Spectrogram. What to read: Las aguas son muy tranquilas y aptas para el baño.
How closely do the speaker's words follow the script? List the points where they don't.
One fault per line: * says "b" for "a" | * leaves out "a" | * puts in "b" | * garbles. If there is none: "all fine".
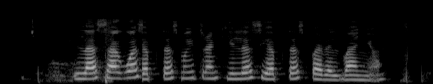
* says "aptas" for "son"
